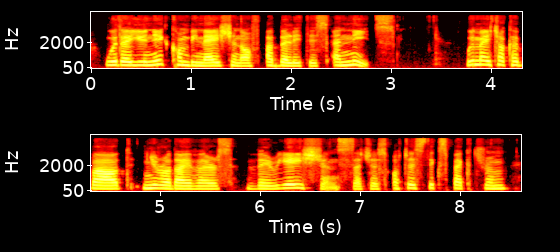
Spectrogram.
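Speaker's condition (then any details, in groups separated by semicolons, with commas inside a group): No condition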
